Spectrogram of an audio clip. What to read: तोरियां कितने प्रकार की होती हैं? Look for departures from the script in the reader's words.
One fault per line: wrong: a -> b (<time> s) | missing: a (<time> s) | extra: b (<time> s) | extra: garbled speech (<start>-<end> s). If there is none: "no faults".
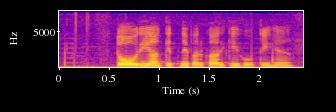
no faults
